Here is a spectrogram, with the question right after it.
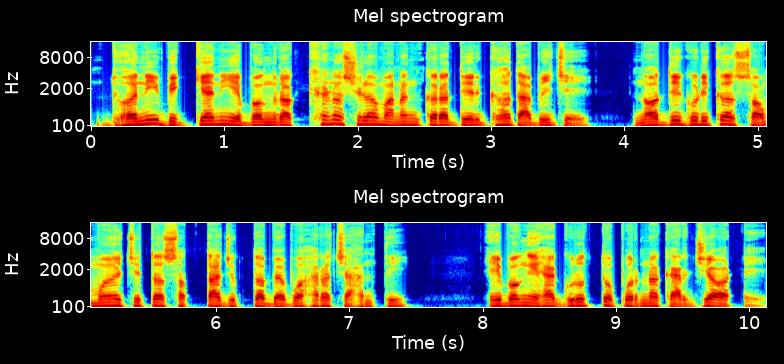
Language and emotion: Odia, neutral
